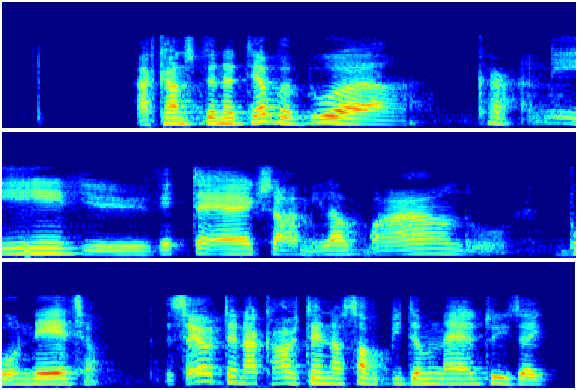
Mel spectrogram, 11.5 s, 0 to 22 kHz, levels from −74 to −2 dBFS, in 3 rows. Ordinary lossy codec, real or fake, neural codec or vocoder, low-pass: none; fake; codec, 16 kHz, 0.5 kbps, X-Codec, WavLM features, trained on Multilingual LibriSpeech; 7.2 kHz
